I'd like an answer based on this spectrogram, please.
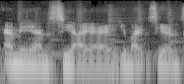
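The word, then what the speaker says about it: Mencía: The Spanish pronounce this Mencia. It's like Mencia. You might see it and say Mencia, and that would be fine too.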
